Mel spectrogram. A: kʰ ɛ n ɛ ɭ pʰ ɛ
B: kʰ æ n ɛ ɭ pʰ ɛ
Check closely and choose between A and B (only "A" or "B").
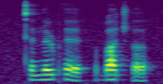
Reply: A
